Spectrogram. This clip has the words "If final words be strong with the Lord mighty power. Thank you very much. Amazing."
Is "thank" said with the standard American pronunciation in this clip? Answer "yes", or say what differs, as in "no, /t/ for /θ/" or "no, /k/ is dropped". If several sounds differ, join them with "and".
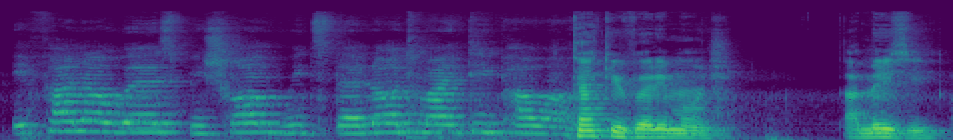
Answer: no, /t/ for /θ/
